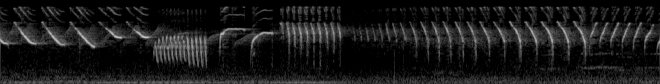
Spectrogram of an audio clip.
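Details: Gacor canary song used to provoke other canaries: descending whistled sweeps, a brief harsh buzzy burst, short rising notes, then a long rapid trill of repeated high notes.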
